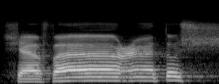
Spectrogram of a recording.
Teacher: ada huruf sinnya berharokat tasdid dan ada tanda fathah mad, maka dimasukkan dan setelah itu shinnya dibaca panjang. Syafa'atush, 2 ketukan. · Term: alif lam samsiyah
